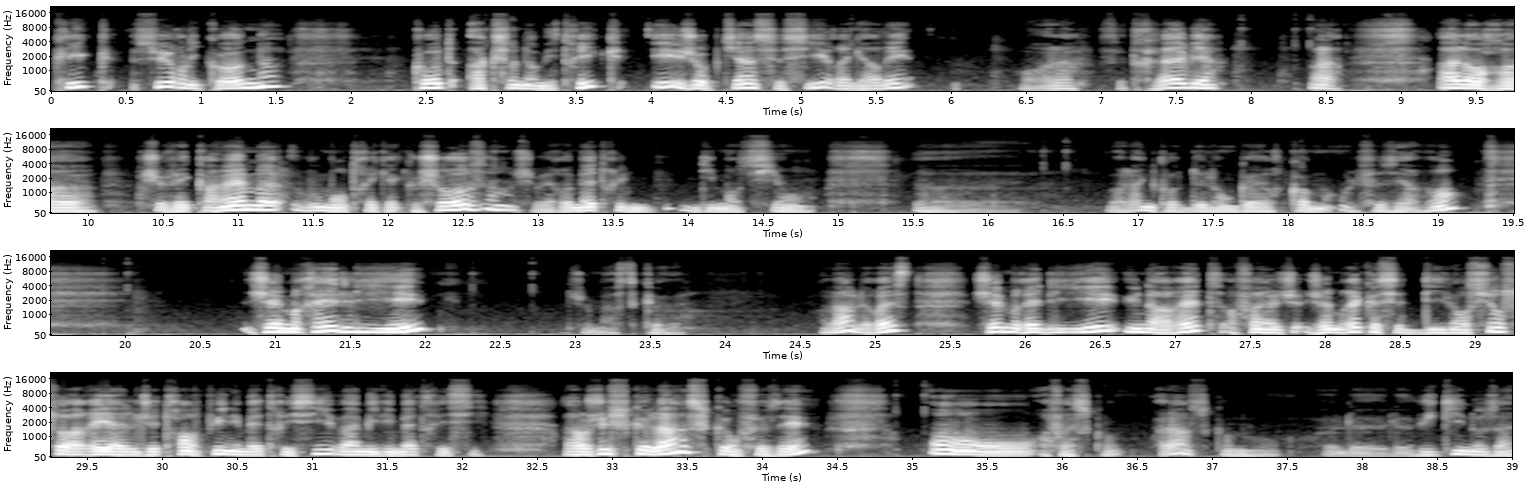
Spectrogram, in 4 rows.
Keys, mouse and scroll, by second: 2.8 click, 5.3-8.1 drag, 8.2 click, 12.6 click, 16.3 click, 18.0-19.5 drag, 19.8 click, 22.2 click, 34.8 click.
